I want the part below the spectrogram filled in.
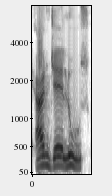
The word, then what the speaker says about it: Angelus: Angelus, como lo estoy diciendo, como ángeles.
